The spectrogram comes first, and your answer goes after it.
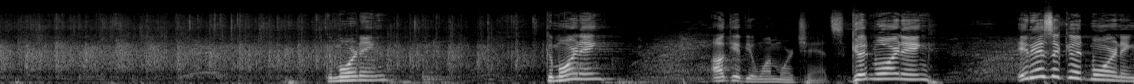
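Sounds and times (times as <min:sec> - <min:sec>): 
church congregation applauding a guest speaker: 0:00.0 - 0:06.0
speech: 0:03.2 - 0:04.0, 0:05.5 - 0:06.2, 0:07.1 - 0:09.4, 0:10.2 - 0:11.3.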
